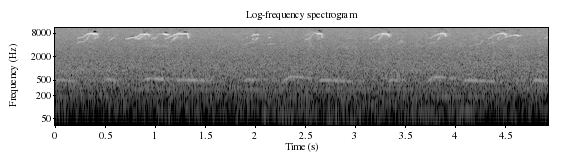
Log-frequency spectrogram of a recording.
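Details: Eurasian wren nestlings, 15 August 2011, giving thin, very high squeaky chirps in quick bursts, with a soft low hooting tone repeating in the background.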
